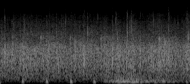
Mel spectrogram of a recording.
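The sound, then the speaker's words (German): Audience applause at a live quiz evening, a dense, even wash of many hands clapping that holds at a steady loudness for the full two seconds with no break. “Nochmal ein Applaus für Marc.”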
